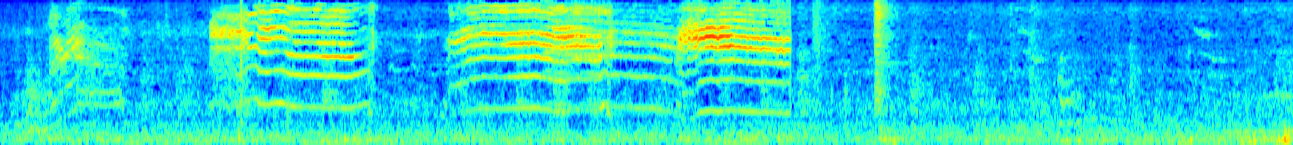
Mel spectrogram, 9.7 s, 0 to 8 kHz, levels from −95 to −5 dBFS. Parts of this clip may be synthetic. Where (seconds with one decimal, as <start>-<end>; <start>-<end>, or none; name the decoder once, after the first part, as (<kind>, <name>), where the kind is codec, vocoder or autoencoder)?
4.2-5.1 (vocoder, WaveNeXt)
